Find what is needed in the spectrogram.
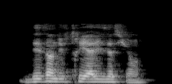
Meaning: deindustrialization
- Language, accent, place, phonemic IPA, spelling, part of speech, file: French, France, Lyon, /de.zɛ̃.dys.tʁi.ja.li.za.sjɔ̃/, désindustrialisation, noun, LL-Q150 (fra)-désindustrialisation.wav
